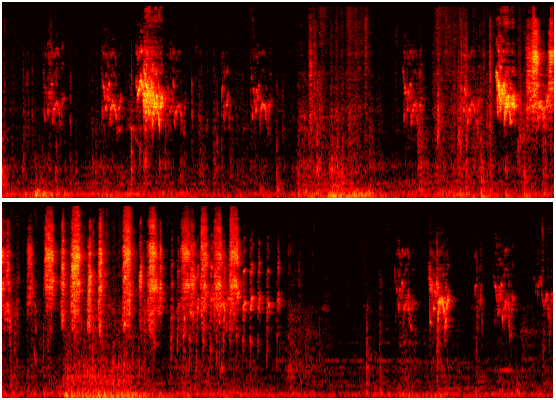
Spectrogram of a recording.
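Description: A cockatiel sings bright, chirpy whistles and squawky warbles in irregular bursts.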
